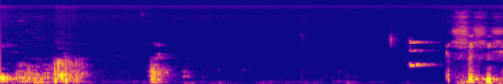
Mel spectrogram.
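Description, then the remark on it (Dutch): A cat gives a short, fairly loud meow amid scattered noises and brief stretches of people talking. “krijg een bezoeker. ze meespreken. Hoe heet de poes?”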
